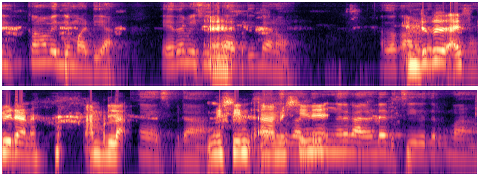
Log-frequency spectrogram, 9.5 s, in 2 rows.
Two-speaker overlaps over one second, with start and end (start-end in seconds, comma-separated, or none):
none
